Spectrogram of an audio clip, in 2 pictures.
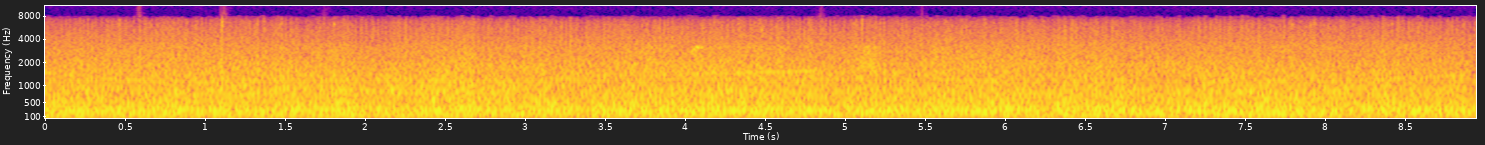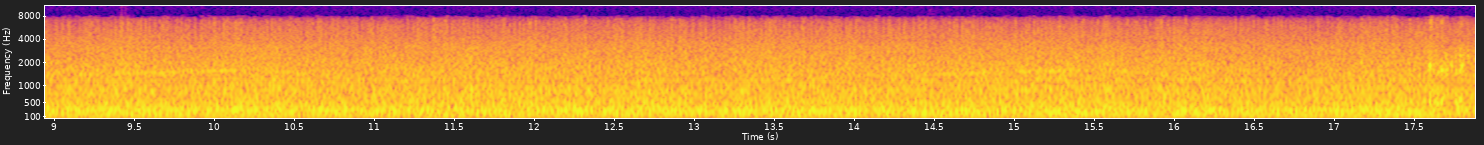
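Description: Steady road and wind noise from a police car driving at about 130 mph.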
